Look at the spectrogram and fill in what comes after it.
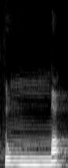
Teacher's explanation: تھوڑی دیر میم کی آواز کو گھمانا چاہیے، غنہ کرنا چاہیے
